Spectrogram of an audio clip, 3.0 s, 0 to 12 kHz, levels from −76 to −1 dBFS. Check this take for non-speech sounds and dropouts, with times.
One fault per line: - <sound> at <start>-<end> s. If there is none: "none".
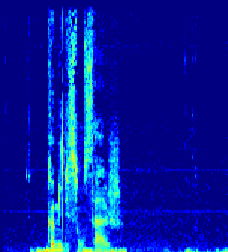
none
